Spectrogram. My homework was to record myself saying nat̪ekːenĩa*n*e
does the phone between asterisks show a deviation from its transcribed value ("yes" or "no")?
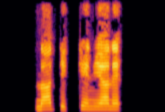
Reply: no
